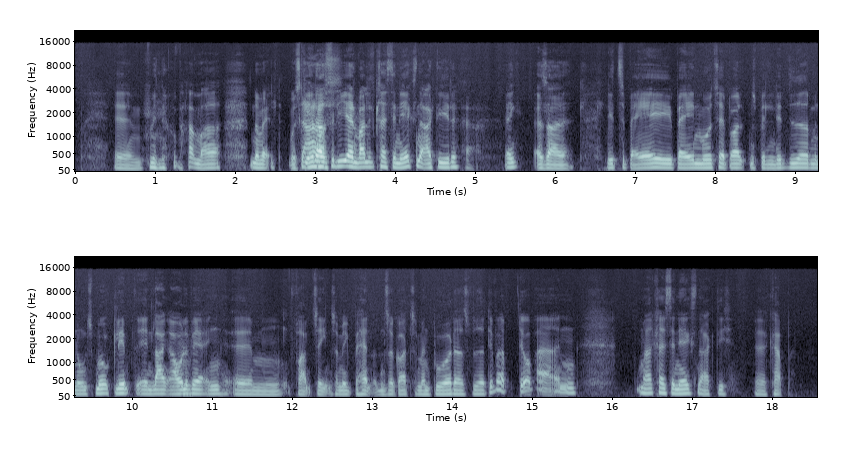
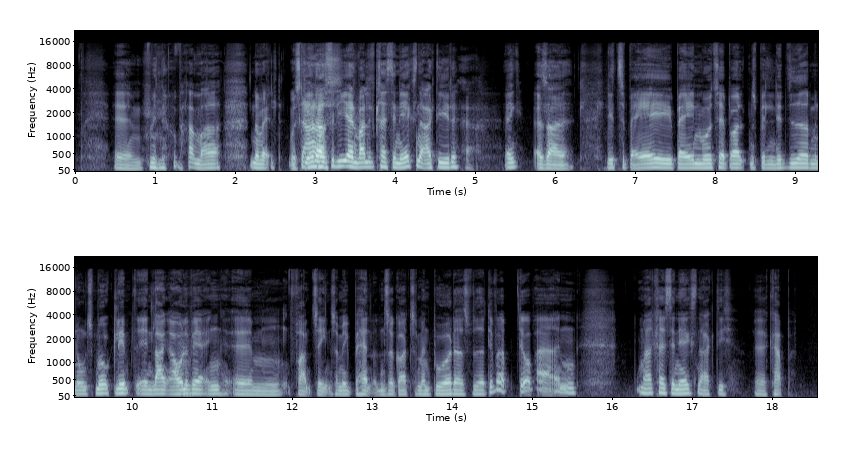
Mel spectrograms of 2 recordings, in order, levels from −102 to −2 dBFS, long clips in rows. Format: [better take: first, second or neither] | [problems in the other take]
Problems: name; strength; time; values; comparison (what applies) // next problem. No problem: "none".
second | hiss; faint; throughout; 25 dB below the speech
